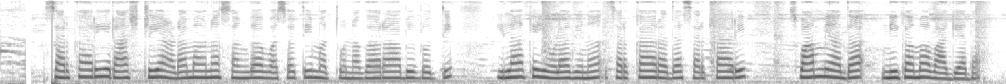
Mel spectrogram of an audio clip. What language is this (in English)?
Kannada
